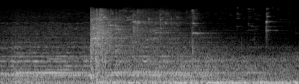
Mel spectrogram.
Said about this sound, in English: Tom runs into the sitting room where the tray lies smashed on the floor.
